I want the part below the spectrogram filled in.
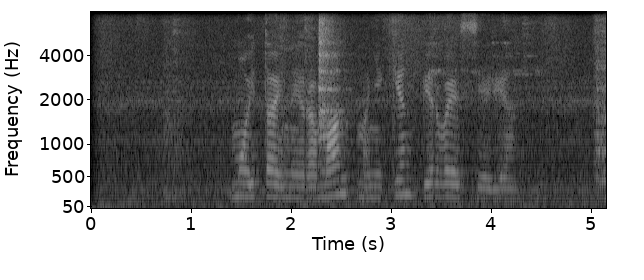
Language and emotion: Russian, neutral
